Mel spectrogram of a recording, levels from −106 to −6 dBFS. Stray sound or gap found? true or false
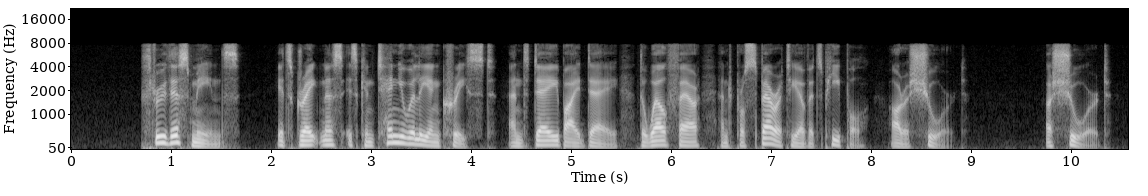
false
